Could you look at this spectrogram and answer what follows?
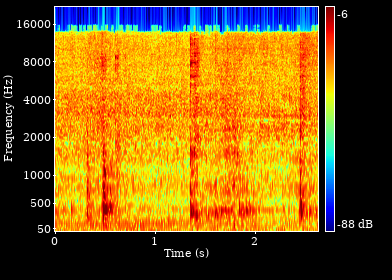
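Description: Pointed gourd sautéing in spice paste in a pan, a steady sizzle broken by a few sharp scraping stirs, close and alone with no voices.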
